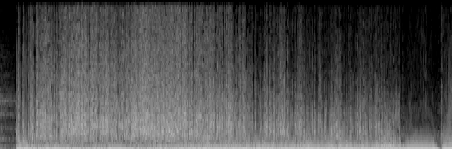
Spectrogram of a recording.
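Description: Loud, dense explosion roar filling the whole stretch, a sustained rumbling blast with crackling bursts, cutting off abruptly near the end into a brief tonal hum.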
